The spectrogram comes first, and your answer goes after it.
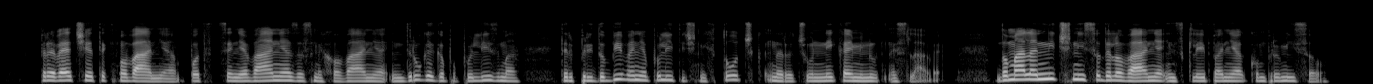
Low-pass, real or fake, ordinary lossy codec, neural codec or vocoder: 7.2 kHz; real; none; none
